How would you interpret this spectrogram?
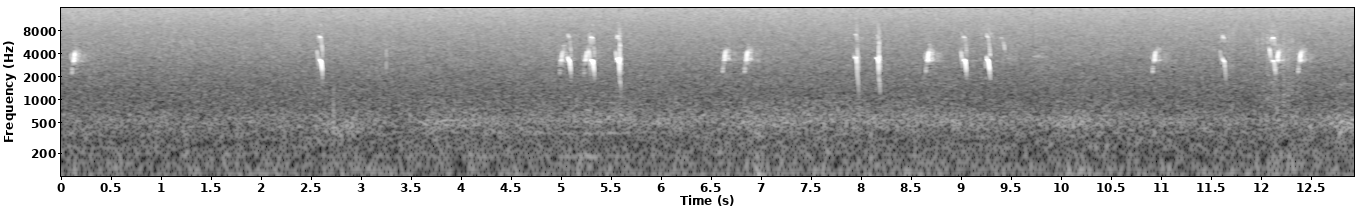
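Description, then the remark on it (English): A wild bird up in a larch, recorded during a field session with playback, gives short, high-pitched chirping calls in scattered bursts, some doubled or in quick clusters, over a steady background hiss. No one speaks. “This is the wild bird.”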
